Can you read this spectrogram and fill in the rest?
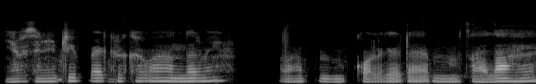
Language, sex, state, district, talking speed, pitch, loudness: Hindi, male, Bihar, Supaul, 155 wpm, 140 Hz, -32 LUFS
